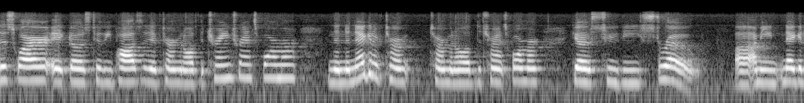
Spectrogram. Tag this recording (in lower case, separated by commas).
speech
